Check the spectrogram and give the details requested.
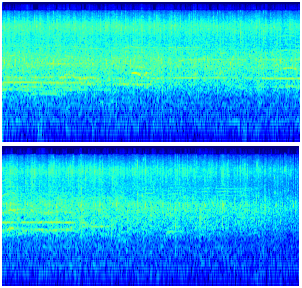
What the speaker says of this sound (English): How about a nice round of applause for the Western Brass Ensemble led by Dr. Steve Wolfenberger.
